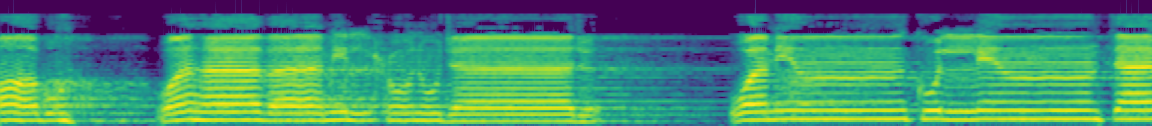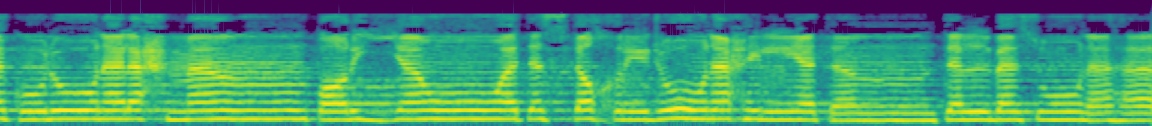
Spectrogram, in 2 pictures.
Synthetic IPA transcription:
ɑːbʊwʔaɦaːðaːmɪlħʊnʊd͡ʒaːd͡ʒ | wamɪnkʊlːɪnt̪aʔkʊluːnalaħmant̪ˤɑɾɪjːawat̪ast̪axɾɪd͡ʒuːnaħɪljant̪albasuːnaɦaː

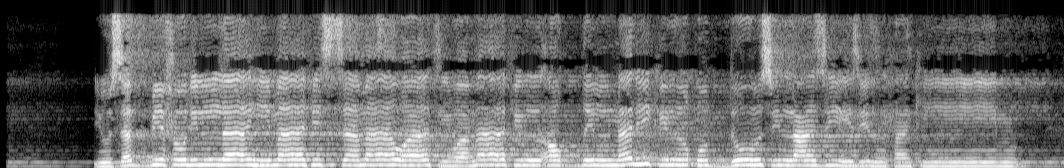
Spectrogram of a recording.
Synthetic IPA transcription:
jʊsabːɪħʊlɪlːaːhɪmaːfiasːamaːwaːt̪ɪwamaːfiːlʔɑɾˤd̪ˤɨlmalɪkɪlqʊd̪ːuːsɪlʕaziːzɪlħakiːm

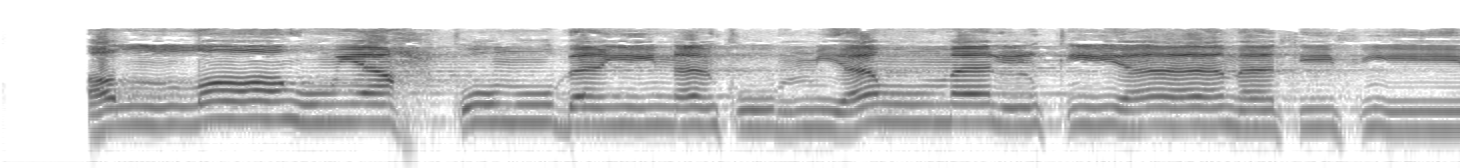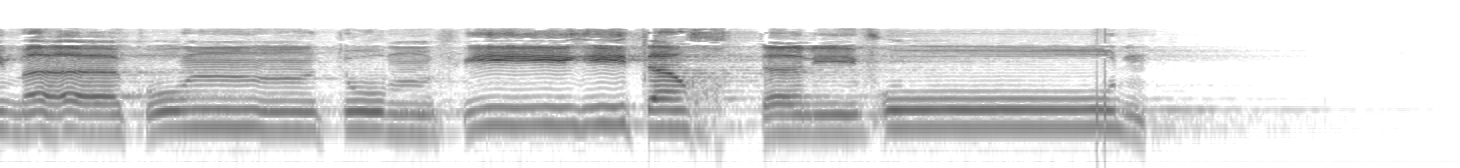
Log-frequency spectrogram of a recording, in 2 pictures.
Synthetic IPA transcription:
ʔɑlːɑːhʊjaħkʊmʊbajnakʊmjawmallqɨjaːmat̪ɪfiːmaːkʊn | t̪ʊmfiːɦɪt̪axt̪alɪfu | n

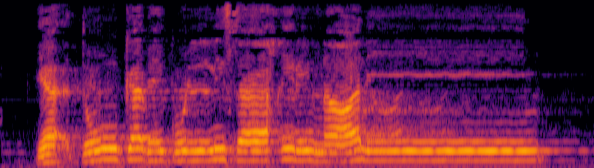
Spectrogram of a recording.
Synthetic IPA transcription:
jaʔt̪uːkabɪkʊlːɪsaːħɪɾɪnʕaliː | m

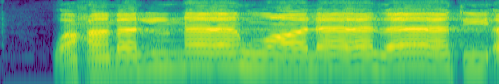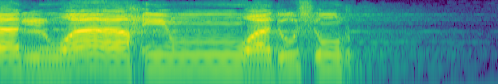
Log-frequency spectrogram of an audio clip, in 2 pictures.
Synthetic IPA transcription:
waħamalnaːhʊʕalaːðaːt̪ʔalwaːħɪ | wad̪ʊsʊɾ

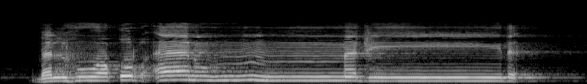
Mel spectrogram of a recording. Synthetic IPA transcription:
balɦʊwaqʊɾʔaːnʊ | mad͡ʒiː | d

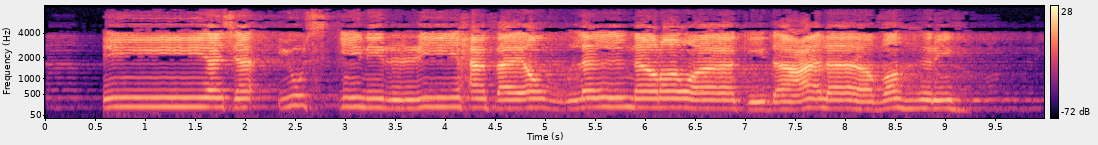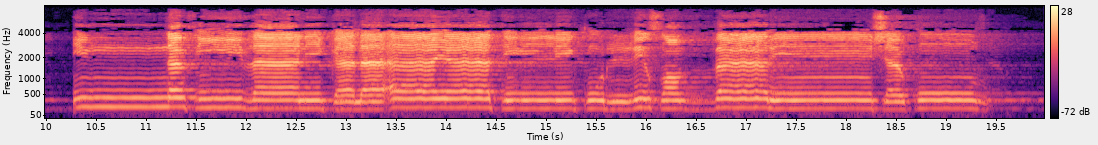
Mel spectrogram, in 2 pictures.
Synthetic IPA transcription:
ʔɪjjaʃaʔjʊskɪnarrːiːħafajɑðˤlalnaɾˤɑwaːkɪd̪aʕalaːðˤɑɦɾɪh | ʔɪnː | afiːðaːlɪkalaʔaːjaːt̪ɪlɪkʊlːɪsˤɑfːaːɾɪnʃakuːðˤ

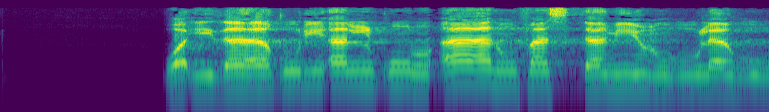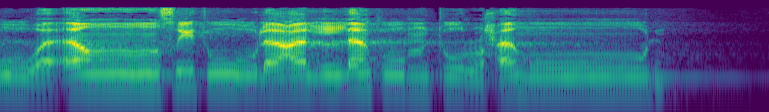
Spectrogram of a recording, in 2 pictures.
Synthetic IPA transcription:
waʔɪðaːqʊɾɪʔalqʊɾʔaːnʊfast̪amɪʕuːlahuːwaʔɑnsˤɨt̪uːlaʕalːakʊmt̪ʊɾħamu | n

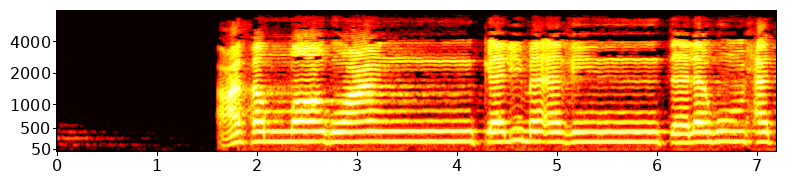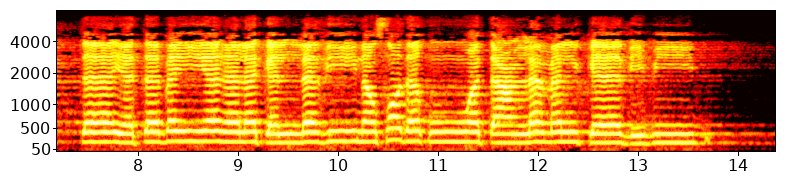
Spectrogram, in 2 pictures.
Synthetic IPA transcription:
ʕafalˤːɑːhʊʕan | kalɪmaːʔaðɪnt̪alaɦʊmħat̪ːaːjat̪abajːanalakalːaðiːnasˤɑd̪ɑquːwat̪aʕlamalkaːðɪbiːn

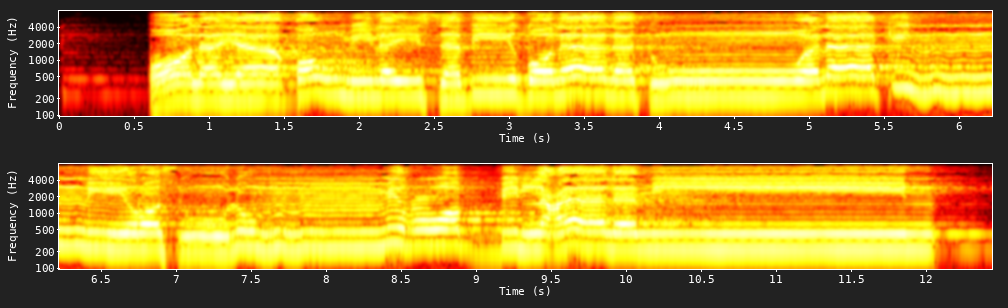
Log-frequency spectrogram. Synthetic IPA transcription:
qɑːlajaːqɑwmɪlajsabiːd̪ˤɑlaːla | walaːkɪnːiːɾˤɑsuːlʊm | mɪnɾɑbːɪlʕaːlami | n

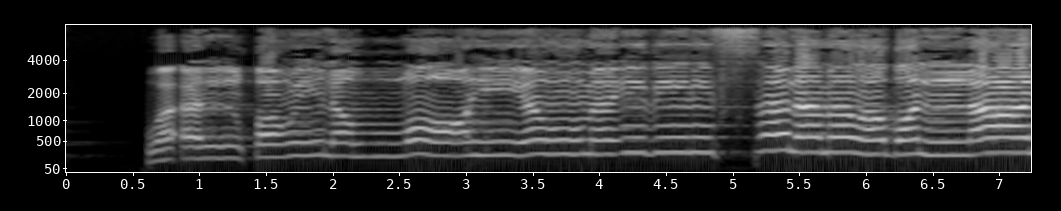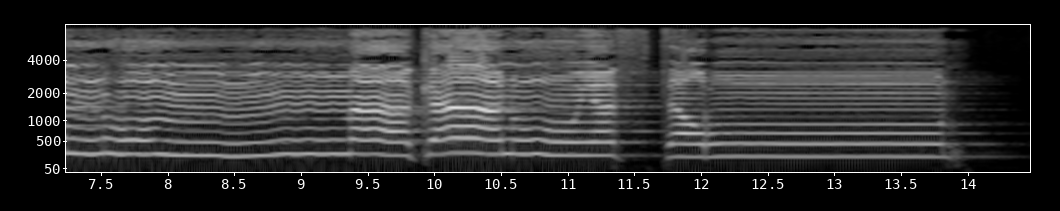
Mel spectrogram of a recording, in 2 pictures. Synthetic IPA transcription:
waʔalqɑwʔɪlaːlˤːɑːhɪjawmaʔɪðɪnɪsːalamawɑd̪ˤɑlːaʕanhʊm | aːkaːnuːjaft̪ɑɾˤuː | n

